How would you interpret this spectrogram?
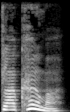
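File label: "glaucoma", British English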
